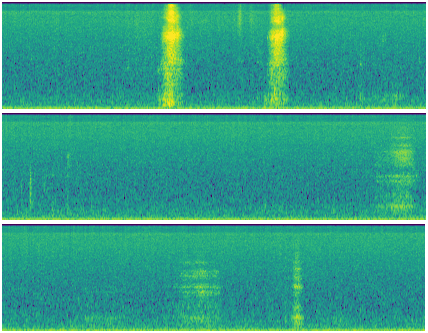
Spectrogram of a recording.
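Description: Two forceful sneezes a couple of seconds apart, then quieter sniffs and breaths over a steady low hum.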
